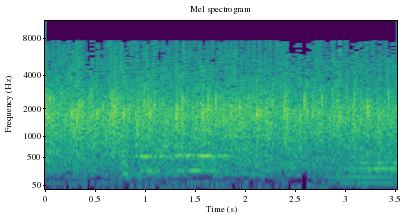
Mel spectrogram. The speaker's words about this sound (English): Yeah, give the Lord a big hand clap of praise if you love him this morning.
